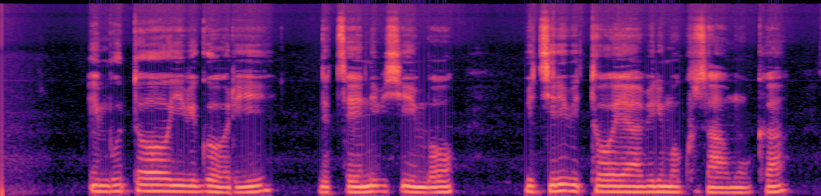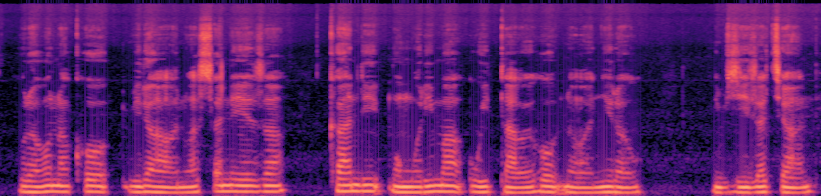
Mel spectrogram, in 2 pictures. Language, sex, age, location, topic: Kinyarwanda, male, 50+, Nyagatare, agriculture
